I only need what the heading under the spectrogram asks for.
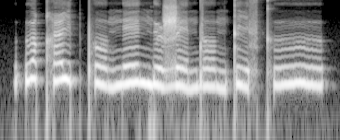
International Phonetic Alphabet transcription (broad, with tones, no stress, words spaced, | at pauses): ʔɯ˧˥˧qʰiː˧˥˧tpʰɤ˧˩ ŋeː˧˥˧ŋ ɾʲɯ˧˩ʐe˧˩ ndɤː˧˩ŋti˧˩skʰɯː˧˥˧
